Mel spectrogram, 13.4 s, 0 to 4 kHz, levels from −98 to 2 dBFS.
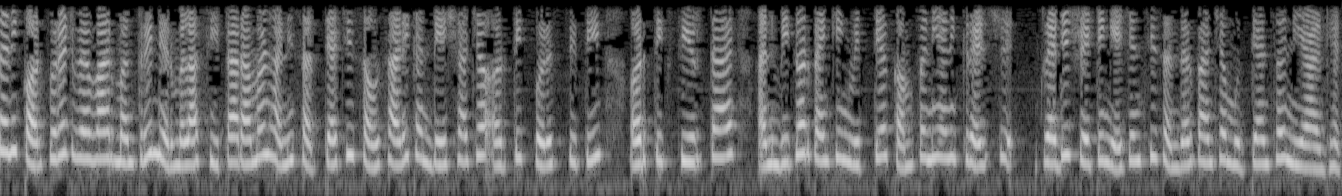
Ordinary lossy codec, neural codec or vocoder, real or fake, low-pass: none; none; real; 3.6 kHz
